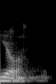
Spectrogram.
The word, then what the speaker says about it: yaw: Misalkan yowing, pitch, roll, and yaw. Udah tahu ya. Pitch itu ke depan, pitching, ini rolling, ini yawing. Pitch, roll, and yaw. Bukan yo ya, bukan yo, sama seperti ini.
